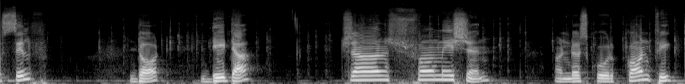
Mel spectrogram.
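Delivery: very slow, stretched-out syllables; typing-along dictation. Real, not acted. Teacher typing the config variable for students, slowly dictating. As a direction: spell it out by sound as you type.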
